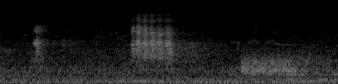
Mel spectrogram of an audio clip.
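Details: Eurasian magpie with a short, scratchy burst of noisy chatter near the middle, a brief squawk just before it, and a lower, rougher rasping sound toward the end over steady background noise.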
